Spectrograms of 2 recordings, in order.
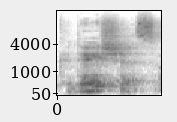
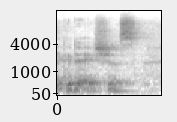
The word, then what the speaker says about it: Caduceus: Well, for your spiritual advice, we do have the card of the Caduceus, or the Caduceus, however you want to pronounce it. I say Caduceus.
